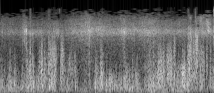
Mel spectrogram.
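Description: Wind buffeting the microphone, a loud, uneven rushing that comes in irregular gusts.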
